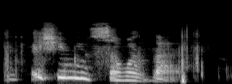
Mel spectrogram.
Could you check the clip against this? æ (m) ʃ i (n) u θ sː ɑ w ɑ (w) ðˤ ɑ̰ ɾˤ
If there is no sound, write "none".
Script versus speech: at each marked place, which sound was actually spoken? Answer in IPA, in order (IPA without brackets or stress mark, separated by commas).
none, m, none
